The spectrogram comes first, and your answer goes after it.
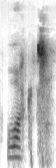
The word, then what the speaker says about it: walked: Walked. You are correct. We pronounce this with a T sound, walked.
